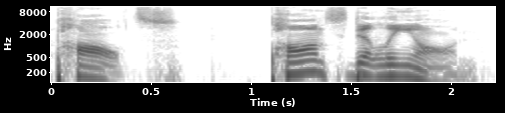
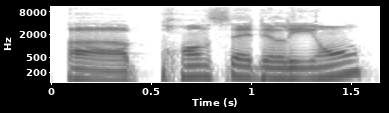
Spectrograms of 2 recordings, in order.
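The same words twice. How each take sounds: First: The name has an anglicized Southern pronunciation. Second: The name has a Spanish-style pronunciation. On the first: "we just call it Ponce de Leon" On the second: "I'm going to try to actually pronounce it the correct way, as in the European way"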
